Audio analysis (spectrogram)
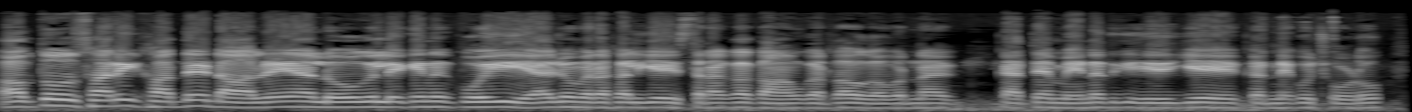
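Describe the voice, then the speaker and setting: A vlogger with a Pakistani Punjabi accent narrates a casual vlog outdoors on a farm field, chatting with a farmer and asking friendly questions. His medium-pitched voice has a level, sharp tone and a brisk pace, with slight background noise.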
